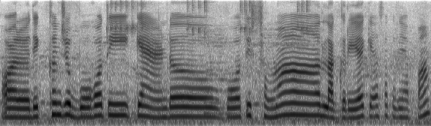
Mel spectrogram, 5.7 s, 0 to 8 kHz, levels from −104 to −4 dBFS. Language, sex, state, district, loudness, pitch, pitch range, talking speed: Punjabi, female, Punjab, Kapurthala, -15 LUFS, 230 Hz, 220-260 Hz, 155 wpm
